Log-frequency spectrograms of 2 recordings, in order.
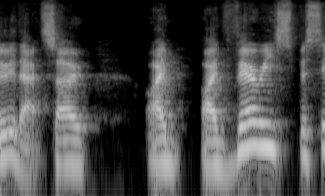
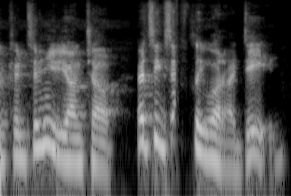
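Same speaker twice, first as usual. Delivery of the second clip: ordinary delivery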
